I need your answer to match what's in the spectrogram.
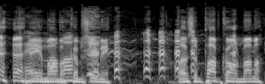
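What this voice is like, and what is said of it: Imitates another person's voice. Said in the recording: “doing an Elvis impression ... It's very good.”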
